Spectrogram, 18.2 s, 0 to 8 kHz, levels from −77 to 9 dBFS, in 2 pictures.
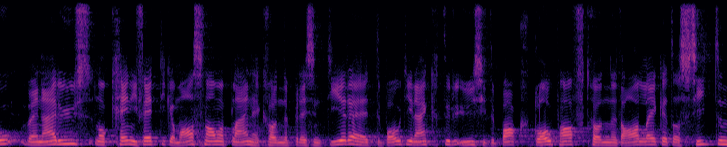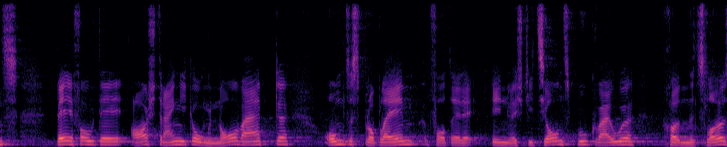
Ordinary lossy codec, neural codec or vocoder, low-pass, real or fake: none; none; none; real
